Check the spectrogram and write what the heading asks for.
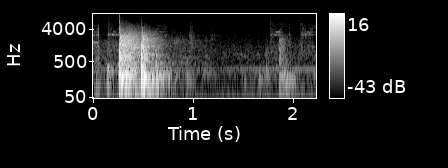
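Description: A cabinet door being handled: a sharp click, then a short rushing knock that dies away within about half a second, and a second, fainter click near the end.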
